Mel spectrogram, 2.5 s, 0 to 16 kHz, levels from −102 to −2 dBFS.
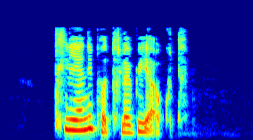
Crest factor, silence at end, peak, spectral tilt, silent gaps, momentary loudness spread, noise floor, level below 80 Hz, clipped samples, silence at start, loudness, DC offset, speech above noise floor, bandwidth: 18 dB; 0.7 s; -4 dBFS; -5 dB/octave; none; 18 LU; -86 dBFS; -70 dBFS; under 0.1%; 0.55 s; -20 LUFS; under 0.1%; 67 dB; 7.6 kHz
